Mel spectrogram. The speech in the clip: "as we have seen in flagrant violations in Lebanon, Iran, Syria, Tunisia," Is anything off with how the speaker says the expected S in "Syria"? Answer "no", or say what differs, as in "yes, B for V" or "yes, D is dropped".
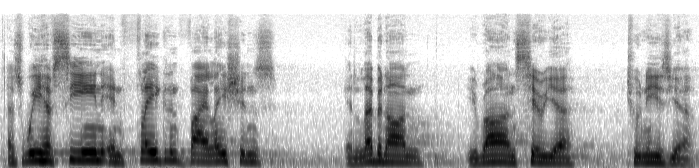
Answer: no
